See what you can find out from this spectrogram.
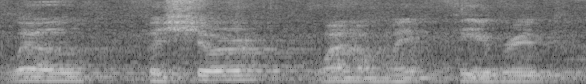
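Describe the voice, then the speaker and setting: A young man with a Guyanese accent, talking about his music as an interview guest, relaxed and halting with many fillers. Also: mid-range voice. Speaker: guest, soca artist. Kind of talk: casual interview. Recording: echoey room, distant mic, noisy.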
